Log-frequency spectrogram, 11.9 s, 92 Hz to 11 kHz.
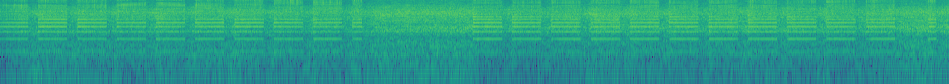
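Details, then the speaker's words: Fully ablative CO2 laser single pass at 60 mJ density 5 on the upper eyelids, blending, during simultaneous facelift: regular high-pitched beeps about two a second with steady hiss and a brief pause. "I'm not really worried about we're not trying to address wrinkles here so much as just to blend everything in so our Central oov oval of the face which has not been undermined is lasered in the Trad traditional fashion"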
